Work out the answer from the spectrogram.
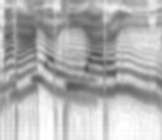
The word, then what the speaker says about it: Macchiarini: Macchiarini. Mac- Macchiarini. Macchiarini.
